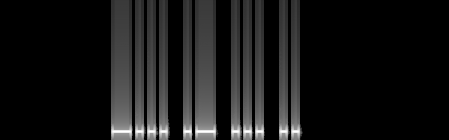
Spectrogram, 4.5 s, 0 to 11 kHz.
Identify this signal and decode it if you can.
Morse code, heard as a keyed tone, about 20 wpm, 700 Hz. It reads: BASI
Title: Build A Word - 1 Letter At A Time - 5-Letter Words - 20wpm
